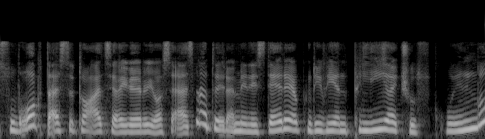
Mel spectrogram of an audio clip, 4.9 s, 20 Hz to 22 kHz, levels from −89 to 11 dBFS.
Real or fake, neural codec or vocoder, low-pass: fake; codec, 16 kHz, 1 kbps, FunCodec, trained on LibriTTS, 50 frames a second; 7.2 kHz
